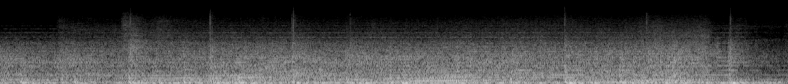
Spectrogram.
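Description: A car and a pickup pass a transport truck on a road: a steady, loud roar of engine and road noise fills the whole stretch, with low rumble and a few brief sharp ticks, and no voices.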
